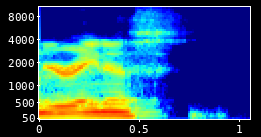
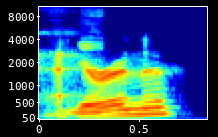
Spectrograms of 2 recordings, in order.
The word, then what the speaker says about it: Uranus: You ever seen the rings around Uranus? – Oh. – Pretty cute. – It's actually pronounced Uranus.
